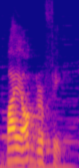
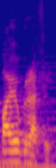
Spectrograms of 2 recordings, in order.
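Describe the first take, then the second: First: The stress is on the second syllable. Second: The stress is not on the second syllable. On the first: The speaker calls it right. "The second syllable is stressed" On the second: The speaker calls it wrong. "This word is not biography"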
